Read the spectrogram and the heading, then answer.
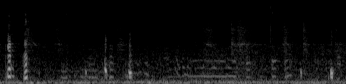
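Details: In Switzerland a rooster leads hens to food: a few short, loud clucks in quick succession open the moment, a softer drawn note follows mid-way, and a single sharp cluck closes it over low rumbling noise.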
